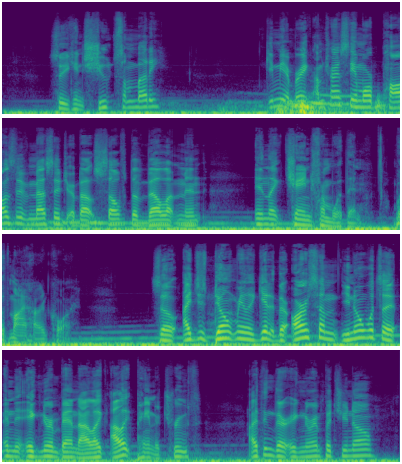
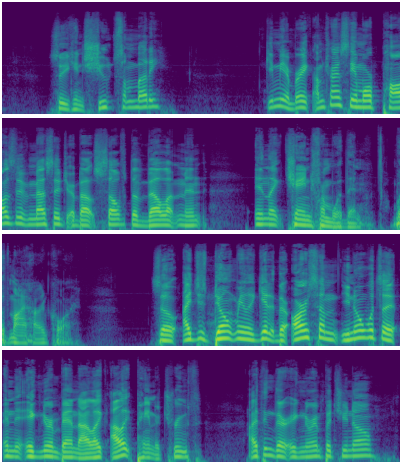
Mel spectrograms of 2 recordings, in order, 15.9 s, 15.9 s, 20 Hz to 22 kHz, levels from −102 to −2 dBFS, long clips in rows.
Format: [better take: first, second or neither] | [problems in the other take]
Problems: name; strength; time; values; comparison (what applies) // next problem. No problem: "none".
second | low rumble; noticeable; throughout; 10 dB below the speech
